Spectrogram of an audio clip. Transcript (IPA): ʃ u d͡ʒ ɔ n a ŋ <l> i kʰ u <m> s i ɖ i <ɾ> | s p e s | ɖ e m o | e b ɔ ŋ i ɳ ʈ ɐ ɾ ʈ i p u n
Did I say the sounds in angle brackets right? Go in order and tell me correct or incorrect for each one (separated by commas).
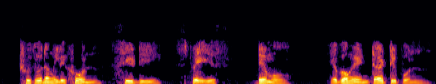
correct, incorrect, incorrect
